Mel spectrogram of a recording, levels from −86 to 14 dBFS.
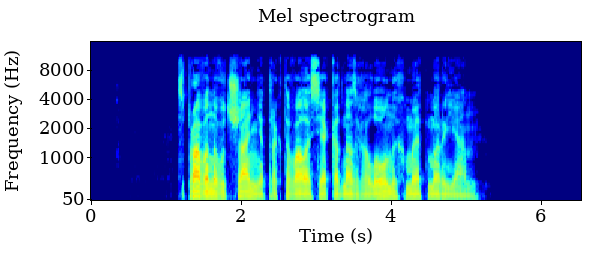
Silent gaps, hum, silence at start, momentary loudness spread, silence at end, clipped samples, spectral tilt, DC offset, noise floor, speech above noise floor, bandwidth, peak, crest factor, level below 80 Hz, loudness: none; none; 1.15 s; 13 LU; 1.4 s; under 0.1%; -5 dB/octave; under 0.1%; -82 dBFS; 59 dB; 11.5 kHz; -2 dBFS; 24 dB; -44 dBFS; -24 LUFS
